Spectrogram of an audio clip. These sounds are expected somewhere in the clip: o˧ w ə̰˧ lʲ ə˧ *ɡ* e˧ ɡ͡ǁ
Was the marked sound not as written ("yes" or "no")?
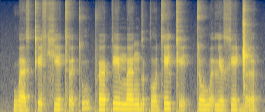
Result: yes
